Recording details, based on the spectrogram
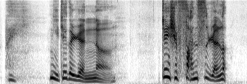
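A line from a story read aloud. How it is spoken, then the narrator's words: Sighing. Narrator (Chinese): 老板娘叹了一口气说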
